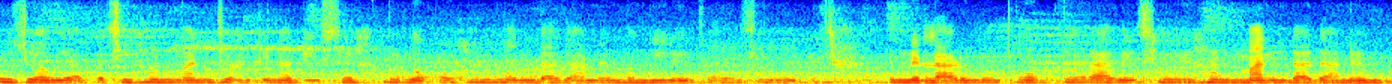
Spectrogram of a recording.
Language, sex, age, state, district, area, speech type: Gujarati, female, 30-45, Gujarat, Surat, urban, spontaneous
